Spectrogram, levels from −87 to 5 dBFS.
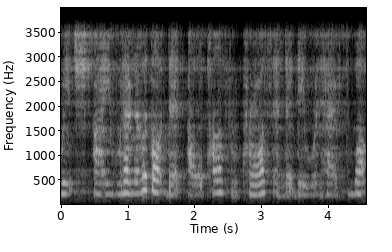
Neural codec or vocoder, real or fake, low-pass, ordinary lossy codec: vocoder, 22.05 kHz, 80 mel bands, HiFi-GAN; fake; 3.6 kHz; none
